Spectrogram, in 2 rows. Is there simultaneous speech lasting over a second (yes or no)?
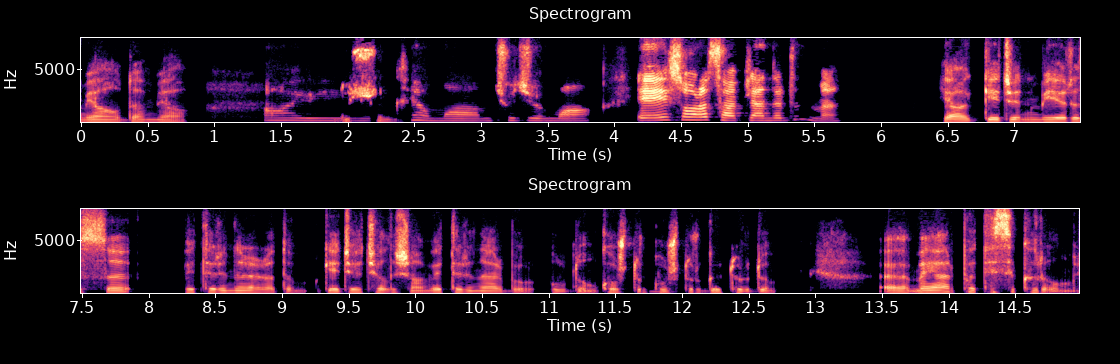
no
